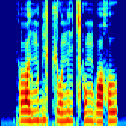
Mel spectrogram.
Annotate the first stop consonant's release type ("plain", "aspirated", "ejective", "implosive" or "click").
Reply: plain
